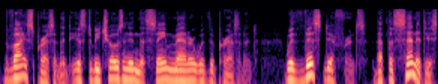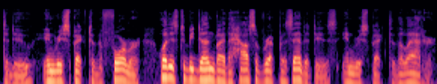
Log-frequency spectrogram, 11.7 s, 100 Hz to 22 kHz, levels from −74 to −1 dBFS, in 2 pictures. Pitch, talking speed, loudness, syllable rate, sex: 115 Hz, 220 wpm, -19 LUFS, 6.0 syllables/s, male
